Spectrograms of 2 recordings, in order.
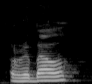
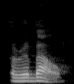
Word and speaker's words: rebel: Okay, now when we gonna pronounce the word as a verb, so we will pronounce it present, rebel, rebel.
